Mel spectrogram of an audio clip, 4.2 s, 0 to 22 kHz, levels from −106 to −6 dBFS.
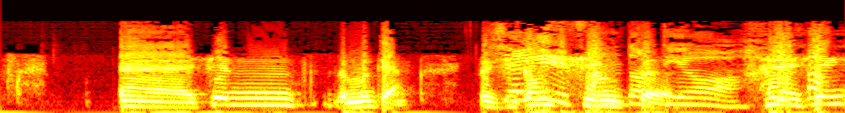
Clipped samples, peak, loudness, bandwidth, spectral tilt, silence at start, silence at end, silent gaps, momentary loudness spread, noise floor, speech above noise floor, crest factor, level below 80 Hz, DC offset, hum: under 0.1%; 0 dBFS; -11 LUFS; 11.5 kHz; -4.5 dB/octave; 0 s; 0 s; none; 7 LU; -34 dBFS; 23 dB; 12 dB; -38 dBFS; under 0.1%; none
